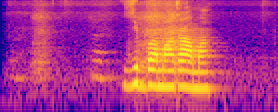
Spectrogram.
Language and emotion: Russian, angry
